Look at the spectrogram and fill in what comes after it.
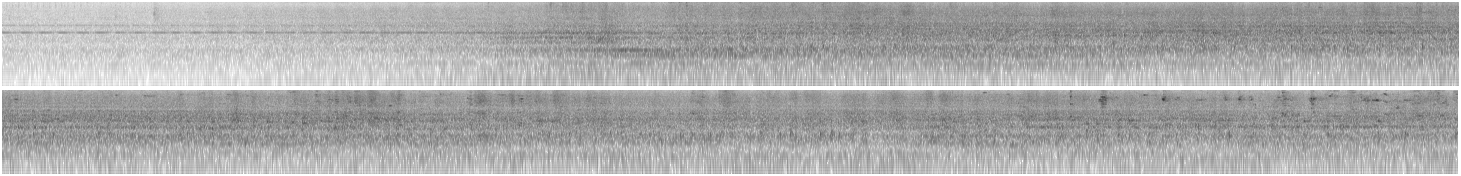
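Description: Freight train behind an electric locomotive approaching and passing close by, growing louder over the first six seconds. A long run of tank wagons and covered freight wagons then rolls past with steady wheel clatter over the rail joints and occasional brief high wheel squeals.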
